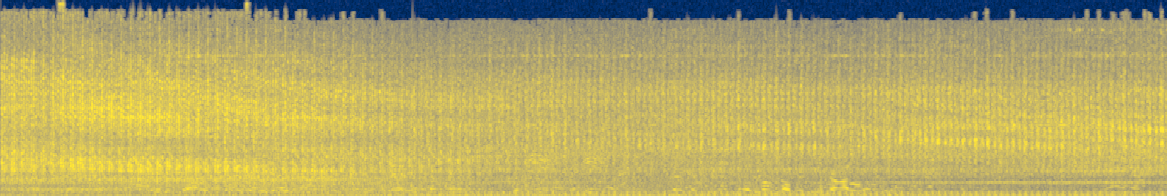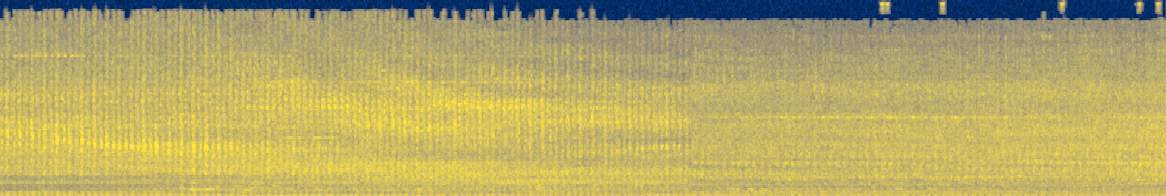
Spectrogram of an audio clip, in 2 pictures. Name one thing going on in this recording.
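A crowd of onlookers chatters in the background.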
